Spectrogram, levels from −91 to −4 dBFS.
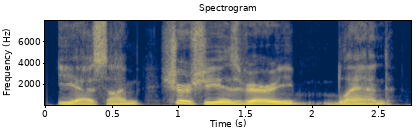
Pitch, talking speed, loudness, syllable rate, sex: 130 Hz, 130 wpm, -16 LUFS, 3.0 syllables/s, male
